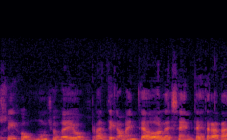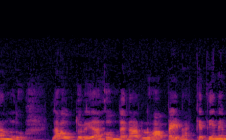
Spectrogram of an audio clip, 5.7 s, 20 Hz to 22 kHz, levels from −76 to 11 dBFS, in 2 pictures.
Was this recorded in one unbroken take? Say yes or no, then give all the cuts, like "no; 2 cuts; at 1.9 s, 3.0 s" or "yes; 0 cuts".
no; 3 cuts; at 1.1 s, 2.5 s, 4.1 s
